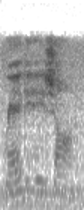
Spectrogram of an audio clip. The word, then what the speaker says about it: Regé-Jean: It's pronounced Regé-Jean P A G E P A G E Page. Regé- First name is sounding like the music genre.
